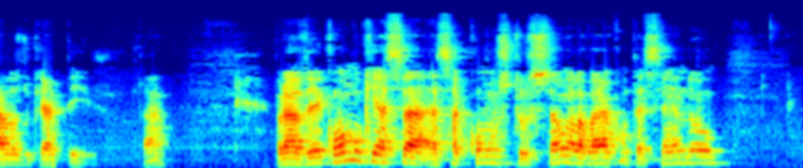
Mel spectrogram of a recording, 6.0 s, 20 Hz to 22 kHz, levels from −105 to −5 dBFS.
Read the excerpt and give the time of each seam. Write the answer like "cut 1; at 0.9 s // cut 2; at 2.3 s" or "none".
none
